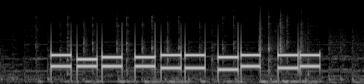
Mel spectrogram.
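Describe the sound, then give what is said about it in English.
A telephone number being dialed: ten quick touch-tone beeps, each a steady pair of pitched tones, pressed in a brisk, slightly uneven rhythm with a faint background hum between them. “I gotta call her.”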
